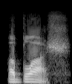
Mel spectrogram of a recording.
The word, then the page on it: ablush: American English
